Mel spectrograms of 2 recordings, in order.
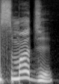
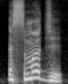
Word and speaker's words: smudge: SMUDGE स्मज, स्मज, ठीक ना, डी का उच्चारण नहीं हो रहा है।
